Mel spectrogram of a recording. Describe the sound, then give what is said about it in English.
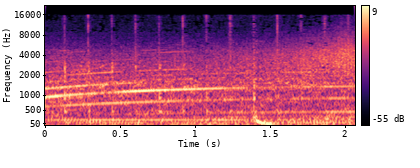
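A police car speeds down a street, its engine giving a steady, droning hum with a brief, louder swell and a quick downward sweep of low pitch just past the middle. “A police car speeds down the street.”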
